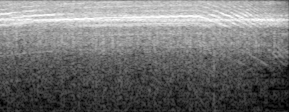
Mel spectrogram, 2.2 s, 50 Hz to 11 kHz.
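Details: Singer model 413 vintage sewing machine after motor belt replacement: steady high whir at full speed with only a light belt buzz from slight vibration, then clean spin-down; belt not too tight, motor runs normally.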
